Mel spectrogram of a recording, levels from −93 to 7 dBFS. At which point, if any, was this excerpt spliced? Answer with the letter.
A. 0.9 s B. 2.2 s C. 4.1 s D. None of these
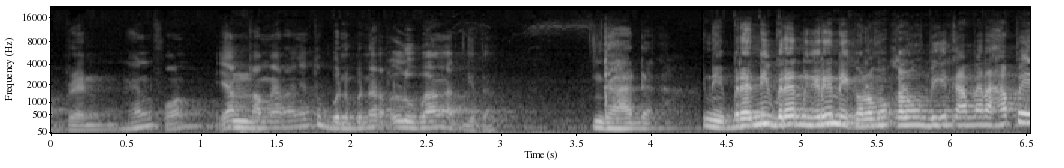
C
